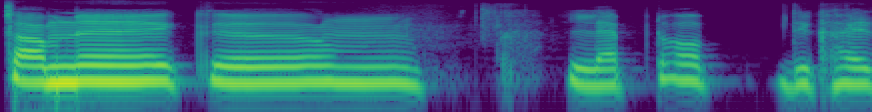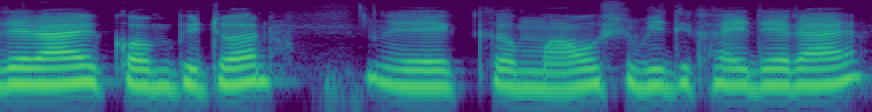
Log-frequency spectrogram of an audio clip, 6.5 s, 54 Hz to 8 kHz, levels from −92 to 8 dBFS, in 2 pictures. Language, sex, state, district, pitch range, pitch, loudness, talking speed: Hindi, male, Jharkhand, Deoghar, 185-210 Hz, 195 Hz, -17 LUFS, 145 wpm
